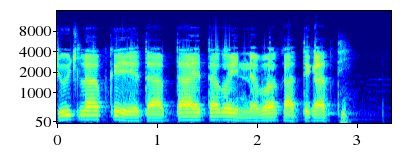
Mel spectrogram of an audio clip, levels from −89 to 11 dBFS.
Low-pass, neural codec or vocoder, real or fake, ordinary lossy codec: 14.4 kHz; none; real; AAC, 48 kbps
